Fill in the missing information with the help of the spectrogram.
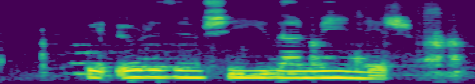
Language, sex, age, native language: Icelandic, male, 7, Icelandic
